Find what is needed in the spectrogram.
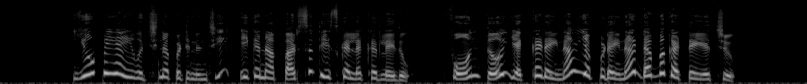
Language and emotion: Telugu, happy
